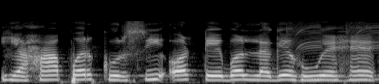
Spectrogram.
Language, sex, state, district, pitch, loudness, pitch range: Hindi, male, Jharkhand, Deoghar, 210 Hz, -16 LUFS, 200-215 Hz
